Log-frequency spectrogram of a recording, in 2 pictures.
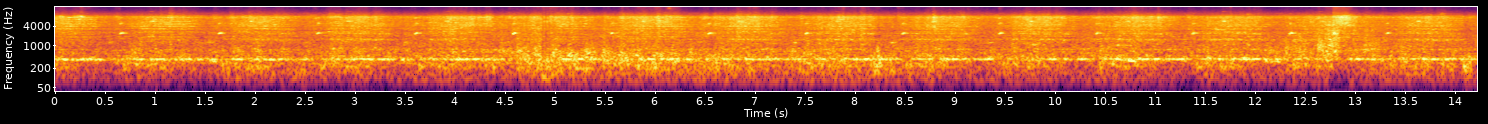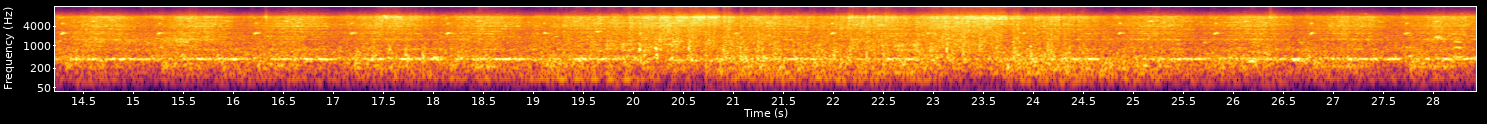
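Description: Loaded coal hopper cars of a freight train rolling past close by: a steady rumble with a regular clickety-clack of wheels over rail joints and a steady wheel squeal running through. There is one sharper click about halfway.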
